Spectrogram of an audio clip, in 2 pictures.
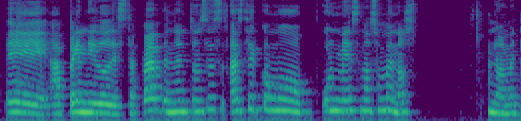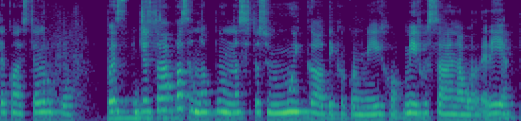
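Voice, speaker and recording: A woman's voice: sits high, brisk. A young woman with a Mexican accent, a psychologist guest on a parenting podcast, telling a personal story in conversation and acting out the lines of those involved, with many fillers. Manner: recounts dialogue, filler-heavy with "o sea" and "le digo".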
